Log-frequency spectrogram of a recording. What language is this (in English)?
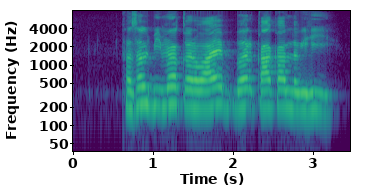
Chhattisgarhi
